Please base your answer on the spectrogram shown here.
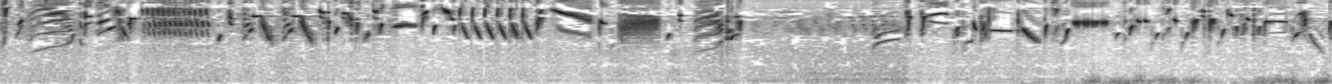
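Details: European goldfinch tutor song used to teach a young goldfinch: a fast, tinkling stream of liquid twitters, trills and buzzy notes, almost without pause, with a faint low rumble toward the end.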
